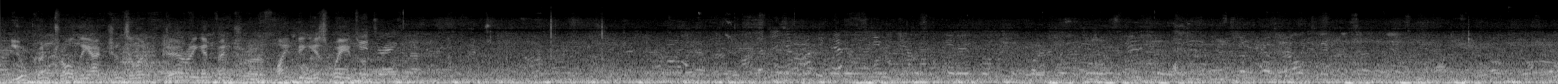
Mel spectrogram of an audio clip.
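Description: A crowd of people chatters all around in a busy, noisy hall.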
